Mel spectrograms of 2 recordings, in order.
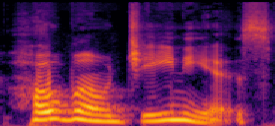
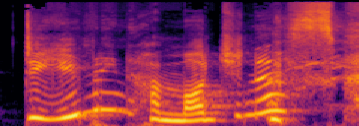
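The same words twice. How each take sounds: First: Slow, drawn-out "Homogeneous" with a long e, ho-mo-GEE-nee-ous; mock his five-syllable "Homogeneous", stretched out slowly; mimicking husband's word. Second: High, laughing "homogenous" said with a short o, ho-MOJ-e-nous; laughing as she says "homogenous" the right way, four syllables; correcting homogenous. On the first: Imitating her husband's pronunciation: a slow, drawn-out "Homogeneous". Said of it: "I was just like". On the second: Retold or imitated. To her husband, correcting his word: "homogenous" said laughing and high. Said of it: "And I said".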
